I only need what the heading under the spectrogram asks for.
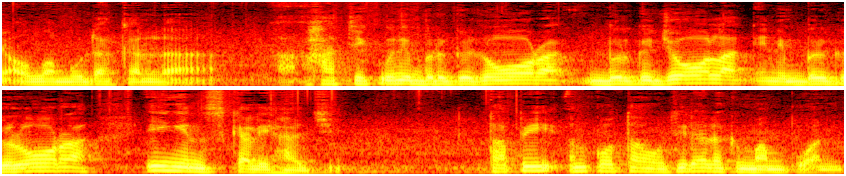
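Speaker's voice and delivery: ordinary talk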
